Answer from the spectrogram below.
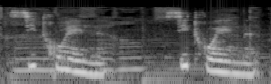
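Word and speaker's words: Citroën: 可是当你的 a 上有两个点的时候，就不可以再和 a n 进行组合，那分解来读，自己读自己的音，所以它的发音就是 Citroen，Citroen。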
